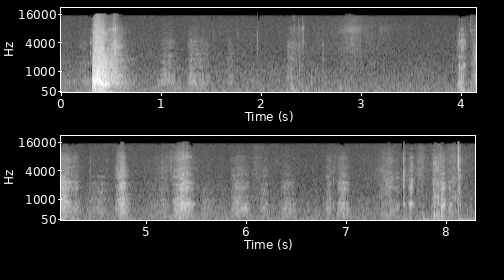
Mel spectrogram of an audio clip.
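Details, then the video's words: Newfoundland dog barking for a sausage inside a small room: a single loud deep bark at the start, followed by quieter huffs, panting and small scattered noises. "How Newfoundland barks"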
